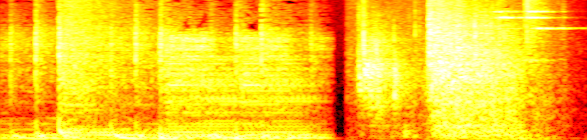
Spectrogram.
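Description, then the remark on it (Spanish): A door slams shut loudly with a booming, rumbling impact, followed after a brief pause by a second burst of rattling noise. No voices are heard. “Continuamos. El Portazo, la columna de Rafael Cardona.”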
